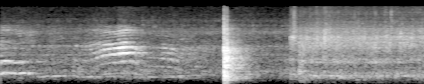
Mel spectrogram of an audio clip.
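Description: Lamb pieces frying in hot oil in a pan: a steady sizzle sets in about three seconds in. Before it come a short high wavering call about a second in and a single sharp knock, the loudest sound, a little after two seconds.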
